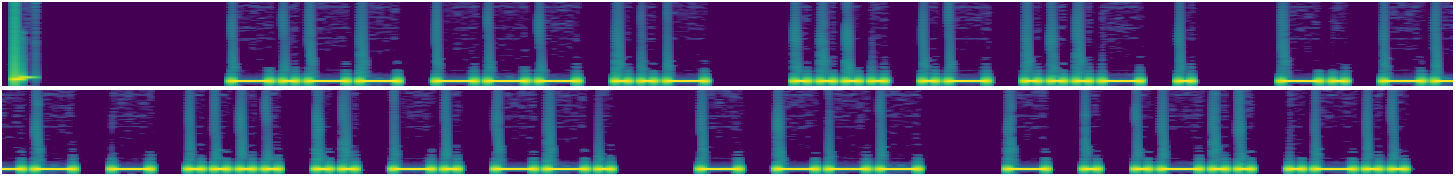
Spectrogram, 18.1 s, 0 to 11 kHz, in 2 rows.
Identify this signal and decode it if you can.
Morse code, heard as a keyed tone, about 15 wpm, 700 Hz. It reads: YOU HAVE NOTHING TO TELL
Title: Sentences from Top 1000 Words - Review Part 4 - 15wpm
